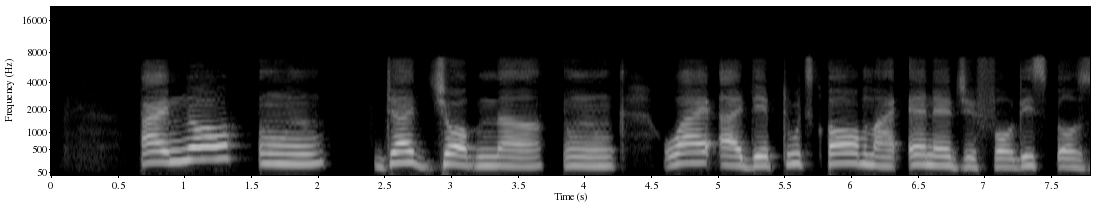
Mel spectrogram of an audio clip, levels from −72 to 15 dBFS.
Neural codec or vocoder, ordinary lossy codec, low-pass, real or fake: codec, 16 kHz, 0.5 kbps, FunCodec, trained on Chinese and English, 25 frames a second; none; 7.2 kHz; fake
